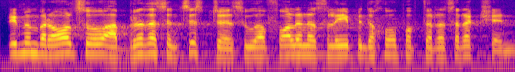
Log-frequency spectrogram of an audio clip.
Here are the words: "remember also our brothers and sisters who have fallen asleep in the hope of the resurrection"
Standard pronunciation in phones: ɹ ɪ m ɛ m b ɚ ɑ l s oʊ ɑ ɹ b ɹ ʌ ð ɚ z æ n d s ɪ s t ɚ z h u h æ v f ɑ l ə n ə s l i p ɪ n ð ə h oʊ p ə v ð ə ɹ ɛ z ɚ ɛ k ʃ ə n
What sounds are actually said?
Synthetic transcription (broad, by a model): ɹ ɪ m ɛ m b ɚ ɑ l s oʊ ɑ b ɹ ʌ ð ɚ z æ n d s ɪ s t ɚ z h u h æ v f ɑ l ə n ə s l i p ɪ n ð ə h oʊ p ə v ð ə ɹ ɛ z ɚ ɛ k ʃ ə n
